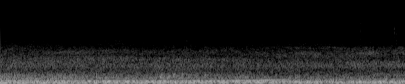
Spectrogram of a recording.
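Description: Small gas engine of a mini bike idling steadily while the bike is held still by its parking brake, its pitch edging up slightly about two and a half seconds in.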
